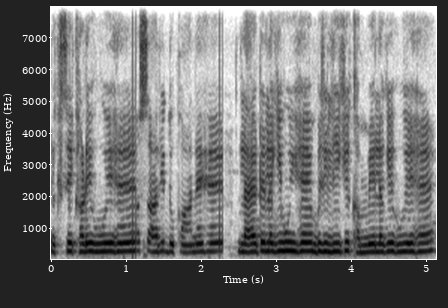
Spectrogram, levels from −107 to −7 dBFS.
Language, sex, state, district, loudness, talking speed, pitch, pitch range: Hindi, female, Uttar Pradesh, Hamirpur, -12 LUFS, 210 wpm, 260 Hz, 250-270 Hz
